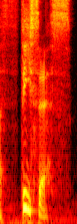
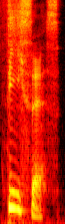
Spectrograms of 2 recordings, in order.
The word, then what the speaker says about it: thesis: PHD candidates is a thesis the thesis here because we have the e between th and S to unvoiced consonants it kind of becomes thesis the thesis without uh using our full voice thesis that's 600 words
